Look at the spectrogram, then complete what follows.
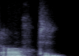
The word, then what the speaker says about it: often: in British English, it is spoken as often. Yes. Yes. The Yes. spellings are both same, but yes, they pronounce it. Americans, they pronounce it often. Yes. Americans say, why should we keep the T silent?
